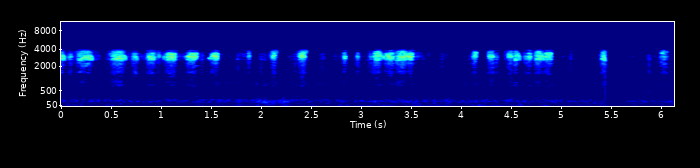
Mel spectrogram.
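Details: Two-week-old tit young in their nest at Théding, France, 13 May 2019, producing loud grouped squealing chirps that fade toward the end, followed by a brief silence.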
